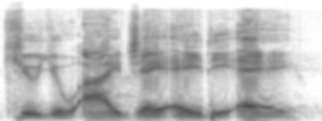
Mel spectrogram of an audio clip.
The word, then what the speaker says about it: Quijada: Quijada spelled with a Q, not a K, not spelled with an H, but a J. Quijada.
